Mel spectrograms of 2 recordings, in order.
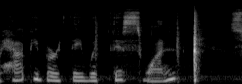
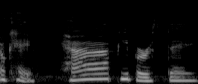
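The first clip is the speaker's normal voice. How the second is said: plain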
